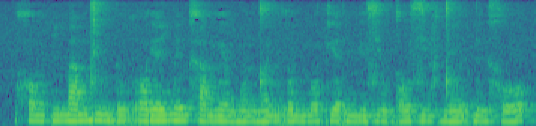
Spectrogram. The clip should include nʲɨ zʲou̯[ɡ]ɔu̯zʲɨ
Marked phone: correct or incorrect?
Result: correct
